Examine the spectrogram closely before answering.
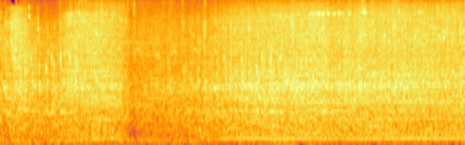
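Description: A tank engine rumbles and drones steadily.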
